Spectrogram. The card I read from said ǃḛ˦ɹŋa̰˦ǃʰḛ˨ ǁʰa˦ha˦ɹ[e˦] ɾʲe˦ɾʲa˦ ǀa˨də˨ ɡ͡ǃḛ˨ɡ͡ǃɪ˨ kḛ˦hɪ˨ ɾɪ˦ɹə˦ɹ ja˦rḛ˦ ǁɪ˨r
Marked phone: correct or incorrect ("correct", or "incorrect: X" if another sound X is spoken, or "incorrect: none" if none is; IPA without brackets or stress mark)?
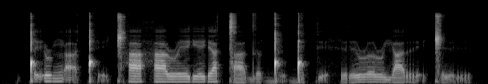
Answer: correct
